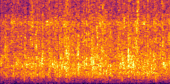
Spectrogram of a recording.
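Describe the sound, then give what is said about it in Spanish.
An audience applauding, many hands clapping together in a dense, steady crackle that holds an even level throughout, with no voices standing out. “Si usted quiere aplaude, si no, no.”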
